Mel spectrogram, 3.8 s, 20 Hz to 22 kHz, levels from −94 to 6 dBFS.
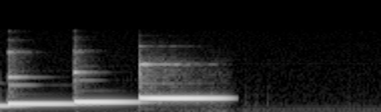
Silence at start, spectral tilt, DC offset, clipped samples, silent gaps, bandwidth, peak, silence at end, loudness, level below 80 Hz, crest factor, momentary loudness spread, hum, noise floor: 0 s; -7 dB/octave; under 0.1%; under 0.1%; none; 4.3 kHz; -4 dBFS; 1.45 s; -12 LUFS; -68 dBFS; 10 dB; 7 LU; none; -68 dBFS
